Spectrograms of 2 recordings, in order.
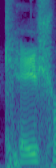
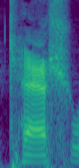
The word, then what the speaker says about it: cache: Before anyone starts to question what Case Raiders are, it's actually Cash Raiders, C-A-C-H-E.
